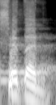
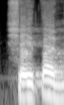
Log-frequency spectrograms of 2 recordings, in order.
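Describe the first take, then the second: First: It begins with plain s and ends in -etan. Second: It begins with sh and ends in -aiton. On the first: The speaker calls it wrong. "jangan lagi setan" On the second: The speaker calls it right. "biasakan ambil bahasa Arabnya syaiton"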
